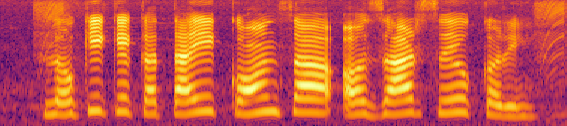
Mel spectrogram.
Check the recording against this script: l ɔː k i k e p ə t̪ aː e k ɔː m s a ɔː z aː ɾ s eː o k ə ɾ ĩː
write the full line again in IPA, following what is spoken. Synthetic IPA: l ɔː k i k e k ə t̪ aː i k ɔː n s a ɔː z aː ɾ s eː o k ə ɾ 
